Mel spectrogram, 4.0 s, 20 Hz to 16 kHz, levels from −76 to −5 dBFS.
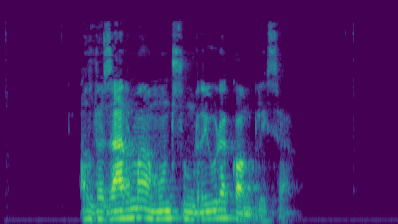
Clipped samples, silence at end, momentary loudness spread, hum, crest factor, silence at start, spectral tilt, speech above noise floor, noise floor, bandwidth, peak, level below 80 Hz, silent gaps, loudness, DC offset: under 0.1%; 1.1 s; 17 LU; none; 24 dB; 0.8 s; -5.5 dB/octave; 48 dB; -69 dBFS; 11.5 kHz; -2 dBFS; -56 dBFS; none; -22 LUFS; under 0.1%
